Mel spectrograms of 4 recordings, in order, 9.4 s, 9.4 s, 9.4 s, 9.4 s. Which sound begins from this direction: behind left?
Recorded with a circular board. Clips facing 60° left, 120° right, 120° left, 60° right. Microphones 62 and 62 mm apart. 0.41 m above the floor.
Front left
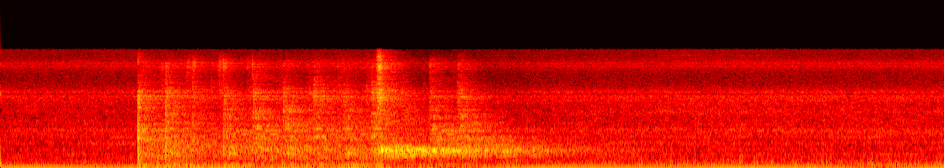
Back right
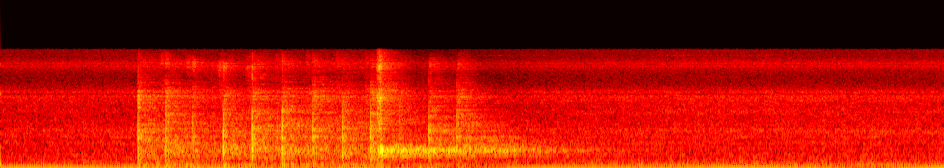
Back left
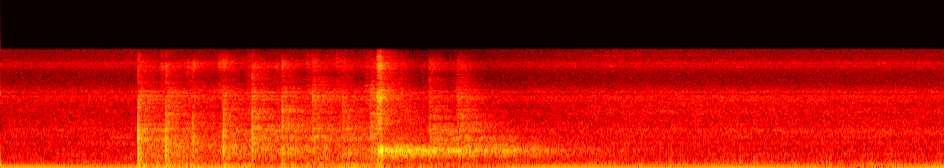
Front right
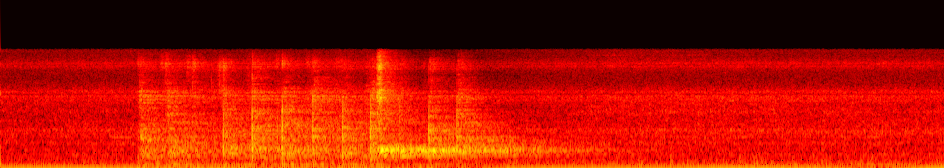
Running footsteps, at 1.4 s.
